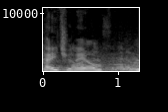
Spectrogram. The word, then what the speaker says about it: H&M: H&M.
